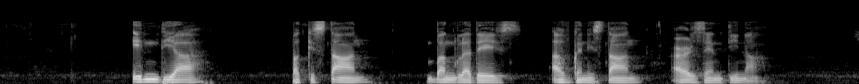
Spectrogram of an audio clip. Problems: constant background noise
